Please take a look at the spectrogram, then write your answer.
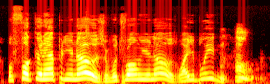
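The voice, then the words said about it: Imitated New York accent. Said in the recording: “his New York accent.”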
